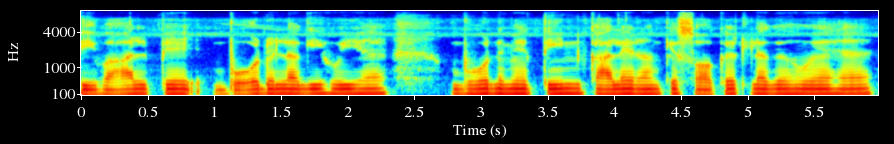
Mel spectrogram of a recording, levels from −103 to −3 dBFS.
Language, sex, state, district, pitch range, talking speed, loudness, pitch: Hindi, male, Jharkhand, Garhwa, 115-120 Hz, 160 wpm, -16 LUFS, 115 Hz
